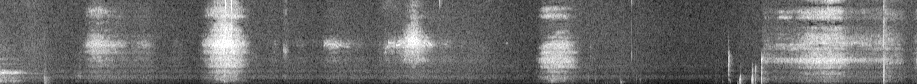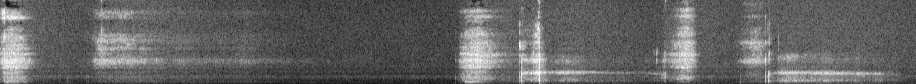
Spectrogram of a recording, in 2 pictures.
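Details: Repeated short wet nasal sniffs with a few sharper bursts; sniffling from a head cold.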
